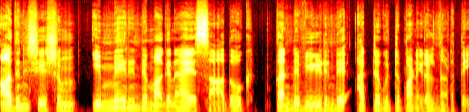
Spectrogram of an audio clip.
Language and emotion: Malayalam, neutral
